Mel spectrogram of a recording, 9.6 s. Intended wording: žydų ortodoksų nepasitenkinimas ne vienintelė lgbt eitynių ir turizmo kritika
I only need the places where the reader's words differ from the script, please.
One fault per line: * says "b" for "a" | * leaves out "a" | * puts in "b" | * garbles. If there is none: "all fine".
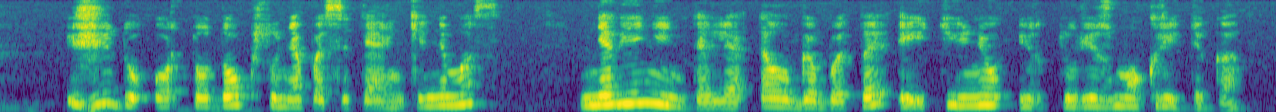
all fine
